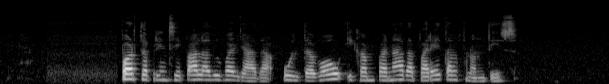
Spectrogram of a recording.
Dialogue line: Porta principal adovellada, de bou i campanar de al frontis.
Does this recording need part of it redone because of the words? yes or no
yes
